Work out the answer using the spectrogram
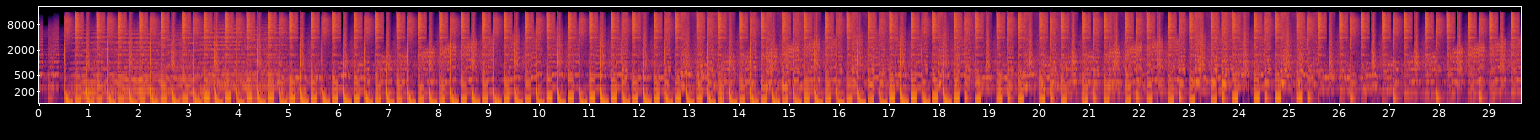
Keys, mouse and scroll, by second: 0.3 click, 6.7 click, 7.9 click, 8.8 click, 15.0-16.8 drag, 20.6-24.3 drag, 26.8 click, 28.5-29.6 drag.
